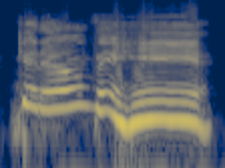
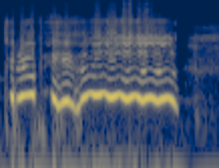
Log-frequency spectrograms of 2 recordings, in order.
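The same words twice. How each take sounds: First: It is said in his tough friends' voice. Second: It is said in a camp, effeminate voice.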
